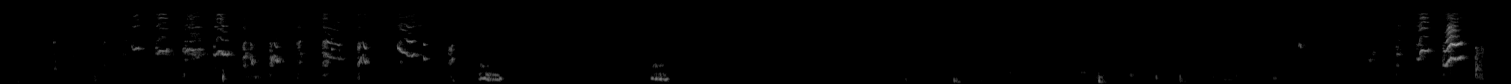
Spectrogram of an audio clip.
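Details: Young Cavalier King Charles Spaniel puppies, litters of mothers Robin and Myra, kept indoors on a cold autumn morning near Halloween in the US; a burst of rapid shrill squeals, then quiet with scattered taps, and another squealing outburst at the end.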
